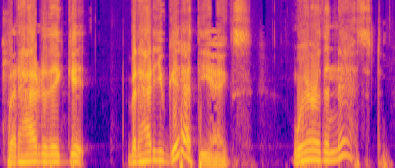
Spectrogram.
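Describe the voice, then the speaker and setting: A man's voice: on the high side, big pitch swings, moderate pace, dark tone, no room sound, pitched above the performer's own voice. A man voicing a curious, eager little princess, an innocent girl full of questions. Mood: eager, inquisitive.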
